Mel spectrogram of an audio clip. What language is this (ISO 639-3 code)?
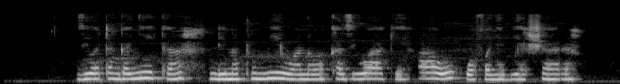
swa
